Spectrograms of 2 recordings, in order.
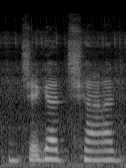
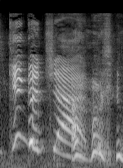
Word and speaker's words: Gigachad: me gives you a jiga Chad jaw line you can't even say it right it's Giga chat sorry okay what what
